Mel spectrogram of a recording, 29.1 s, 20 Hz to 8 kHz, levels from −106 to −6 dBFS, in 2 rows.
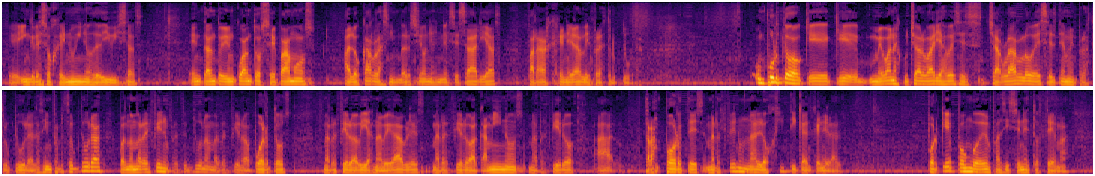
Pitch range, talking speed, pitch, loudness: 90-130 Hz, 150 wpm, 95 Hz, -30 LUFS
